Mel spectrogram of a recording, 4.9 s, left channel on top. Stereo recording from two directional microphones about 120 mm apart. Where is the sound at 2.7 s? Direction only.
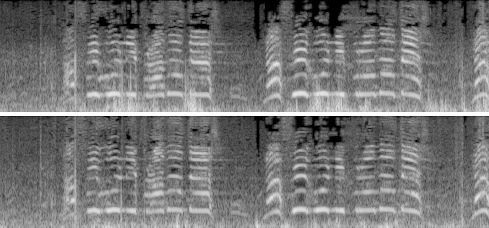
40° left (ahead or behind).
